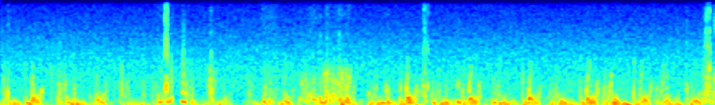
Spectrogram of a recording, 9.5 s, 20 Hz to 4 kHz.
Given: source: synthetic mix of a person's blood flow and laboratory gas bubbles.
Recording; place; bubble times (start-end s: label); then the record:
Doppler ultrasound of blood flow; precordium
2.02-2.31 s: bubbles
2.39-2.52 s: bubbles
2.75-2.91 s: bubbles
3.48-3.69 s: bubbles
3.97-4.71 s: bubbles
5.11-5.23 s: bubbles
5.57-5.72 s: bubbles
6.06-6.18 s: bubbles
9.13-9.21 s: bubbles
9.35-9.55 s: bubbles
From the record:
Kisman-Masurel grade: 232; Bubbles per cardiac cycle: several, 3 to 8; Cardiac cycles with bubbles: 50 to 99%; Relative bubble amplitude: moderate (0.250 to 0.450); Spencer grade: 3 (all of the cardiac periods contain showers or single bubble signals, but not dominating or overriding the cardiac motion signals); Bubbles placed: anywhere in the cardiac cycle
